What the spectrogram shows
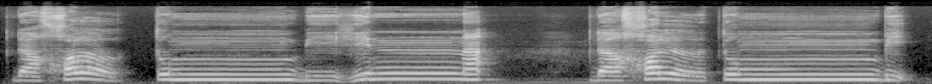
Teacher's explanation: cara membacanya pun harus disamarkan serta didengungkan. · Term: ikhfa syafawi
